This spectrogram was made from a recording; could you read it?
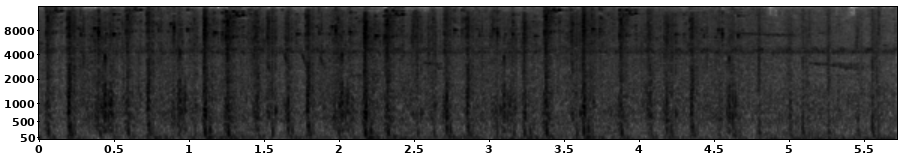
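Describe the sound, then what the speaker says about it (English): Horse hooves clip-clop in a steady, busy rhythm as a mount scrambles up steep mountain terrain in the video game Skyrim, the clattering close and continuous with a faint whinny and game ambience beneath. "the horse literally just climbs over everything like it's nothing"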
